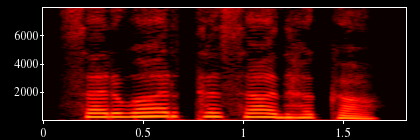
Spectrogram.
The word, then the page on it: ಸರ್ವಾರ್ಥಸಾಧಕ: Kannada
